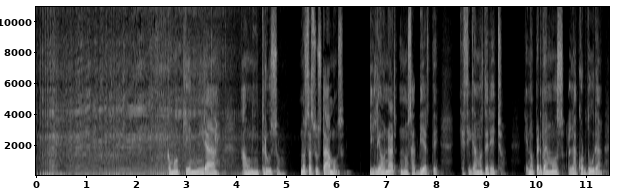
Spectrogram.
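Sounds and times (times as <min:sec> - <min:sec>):
motorcycle engines rumbling: 0:00.0 - 0:05.1
speech: 0:02.6 - 0:11.4.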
